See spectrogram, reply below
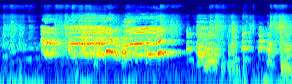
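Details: A rooster crowing while busy eating: a long, loud, harsh crow lasting nearly two seconds, followed by shorter rough cackling notes.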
